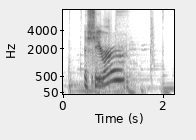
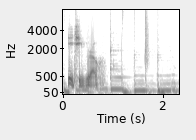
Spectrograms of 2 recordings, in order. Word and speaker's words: Ichiro: Ishiro? Yeah, not how you pronounce his name at all. Ichiro.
